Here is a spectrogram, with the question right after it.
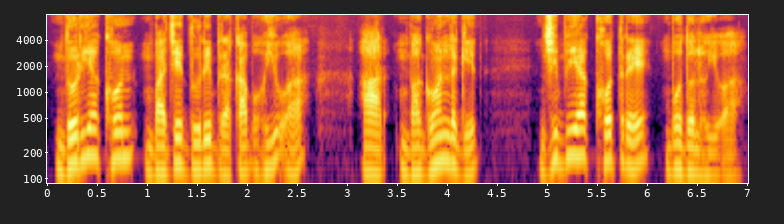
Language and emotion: Santali, neutral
